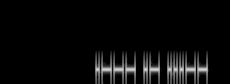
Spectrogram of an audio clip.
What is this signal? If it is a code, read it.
Morse code, heard as a keyed tone, about 40 wpm, 700 Hz. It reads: JA3
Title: Callsign Prefixes for Top 25 DXCC - Repeated 3x - 40wpm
